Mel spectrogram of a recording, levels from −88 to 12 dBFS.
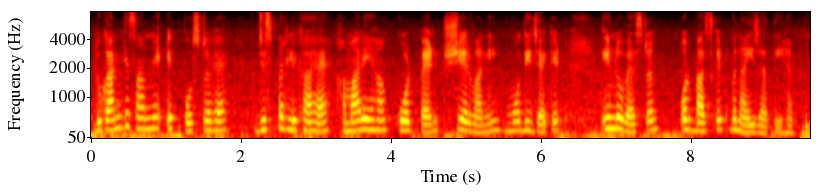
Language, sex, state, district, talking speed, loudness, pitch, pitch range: Hindi, female, Uttar Pradesh, Lalitpur, 150 wpm, -18 LUFS, 220 Hz, 195-235 Hz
